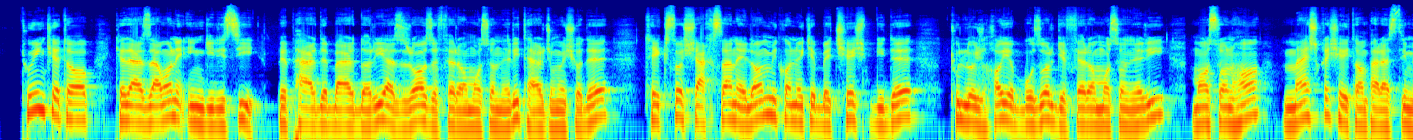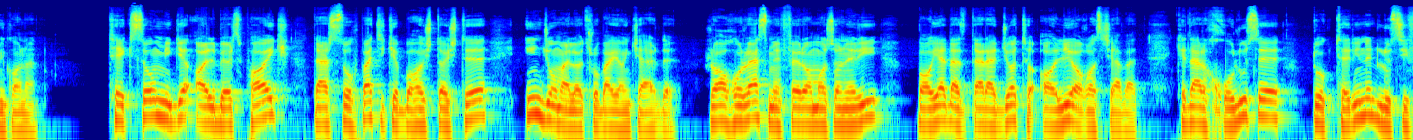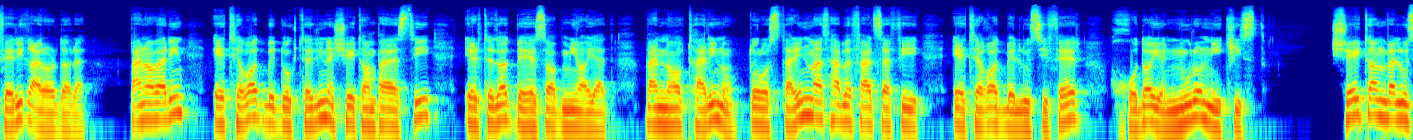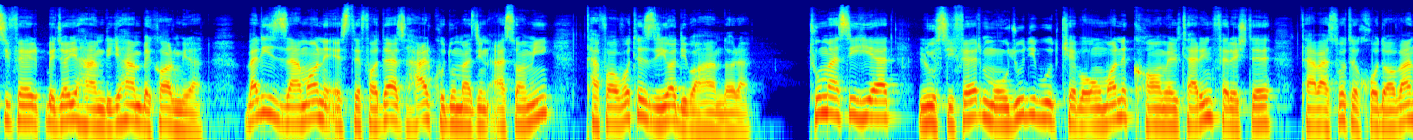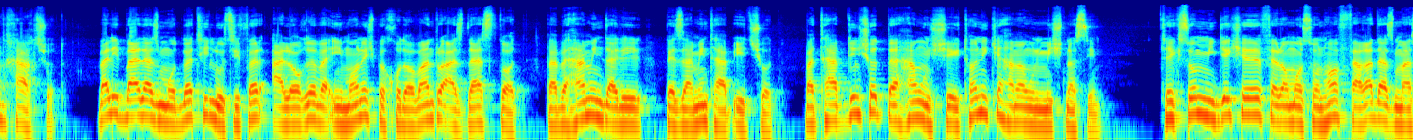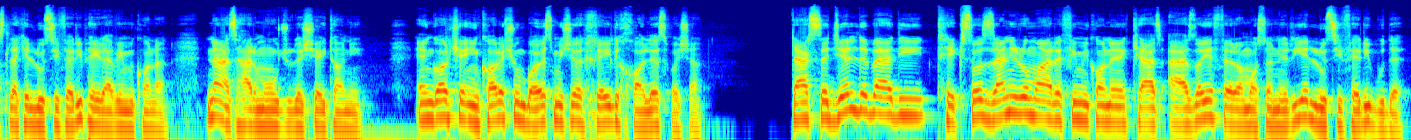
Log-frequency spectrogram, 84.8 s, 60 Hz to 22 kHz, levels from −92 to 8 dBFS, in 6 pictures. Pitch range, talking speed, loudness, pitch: 110-145 Hz, 140 wpm, -15 LUFS, 120 Hz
